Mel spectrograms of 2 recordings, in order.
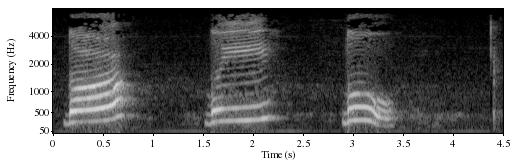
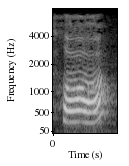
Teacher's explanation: आपकी जो साउंड है वो इतनी स्ट्रांग हो कि उसमें एयर नहीं आनी चाहिए, बिल्कुल एयर नहीं होनी चाहिए · Shown in: first take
